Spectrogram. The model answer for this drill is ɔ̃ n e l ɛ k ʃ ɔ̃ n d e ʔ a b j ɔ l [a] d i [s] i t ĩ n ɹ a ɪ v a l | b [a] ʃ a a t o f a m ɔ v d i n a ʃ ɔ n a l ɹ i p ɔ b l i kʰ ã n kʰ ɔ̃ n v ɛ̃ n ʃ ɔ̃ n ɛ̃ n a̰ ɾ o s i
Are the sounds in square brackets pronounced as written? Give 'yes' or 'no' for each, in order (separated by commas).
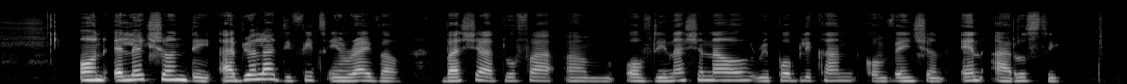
yes, no, yes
